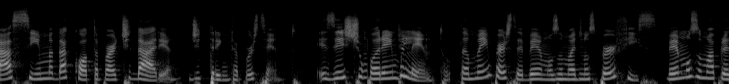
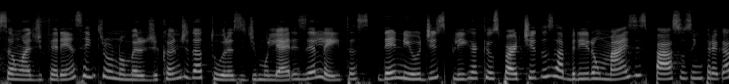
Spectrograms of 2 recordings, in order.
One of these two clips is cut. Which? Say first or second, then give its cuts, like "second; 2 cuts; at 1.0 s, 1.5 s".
first; 3 cuts; at 3.6 s, 4.0 s, 5.8 s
